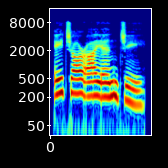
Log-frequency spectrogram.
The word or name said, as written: hring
